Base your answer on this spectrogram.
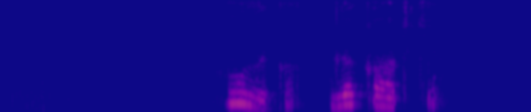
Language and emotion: Russian, sad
